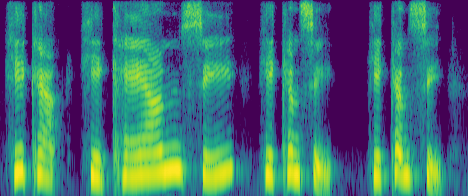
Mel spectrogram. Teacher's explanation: The can gets reduced. It gets cut real short. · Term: reduction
